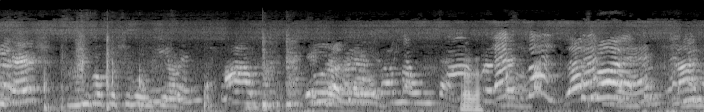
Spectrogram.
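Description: Village children chatter and shout excitedly as they play cricket outdoors under a tree, several young voices overlapping in a lively, continuous stream.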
